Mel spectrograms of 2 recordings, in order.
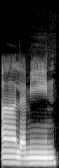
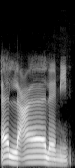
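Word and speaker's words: العالمين: Huruf ain ya huruf huruf ain bukan alamin tapi alamin. Alamin ini masih banyak yang membaca huruf in terlalu kasar.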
